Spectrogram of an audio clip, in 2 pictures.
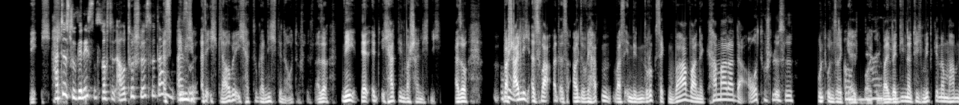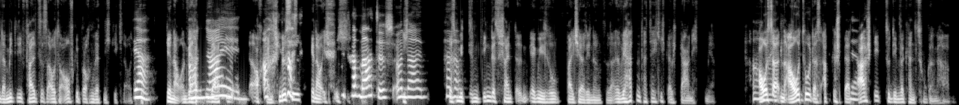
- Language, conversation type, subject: German, podcast, Wann hast du unterwegs Geld verloren oder wurdest bestohlen?
- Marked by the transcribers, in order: unintelligible speech; distorted speech; laughing while speaking: "Gott"; other background noise; giggle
